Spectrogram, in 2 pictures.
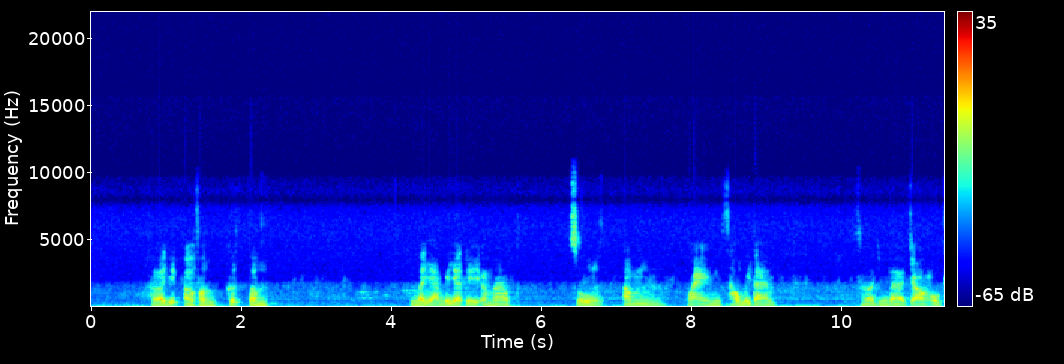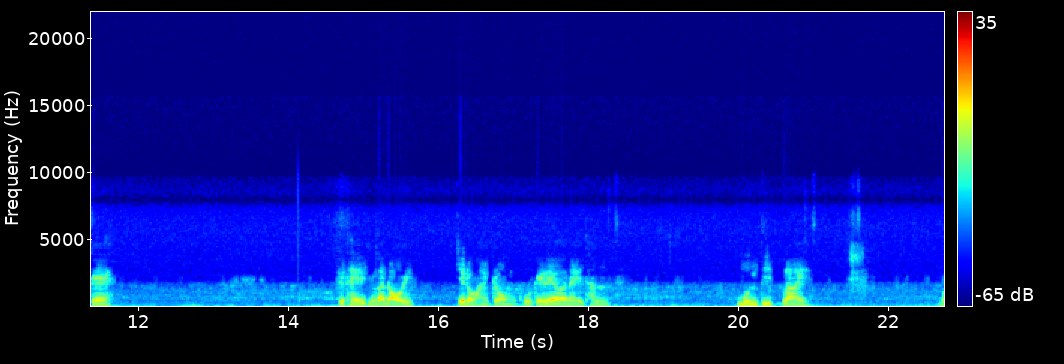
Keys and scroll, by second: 6.5 KP_Subtract, 7.6 6.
